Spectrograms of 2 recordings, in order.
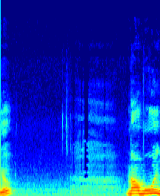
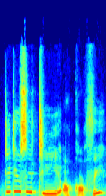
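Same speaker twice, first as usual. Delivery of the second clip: high-pitched question, rising on "coffee"; rising question intonation; 12 semitones higher than usual. Shown as a demonstration. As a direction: ask it high, lifting "coffee" at the end. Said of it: "There is also a rising intonation".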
